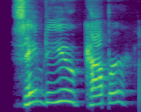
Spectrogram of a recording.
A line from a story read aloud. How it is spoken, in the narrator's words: I shouted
